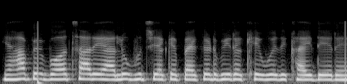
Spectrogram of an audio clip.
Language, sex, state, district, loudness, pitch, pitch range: Hindi, female, Jharkhand, Deoghar, -12 LUFS, 235 Hz, 225-240 Hz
